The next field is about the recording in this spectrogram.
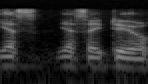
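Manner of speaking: put-on thick Egyptian Arabic accent. The narrator voices a man being held, answering the players, in a heavy egyptian accent. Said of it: "in a very heavily accented Egyptian uh".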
